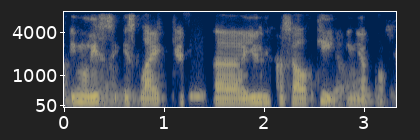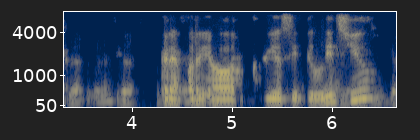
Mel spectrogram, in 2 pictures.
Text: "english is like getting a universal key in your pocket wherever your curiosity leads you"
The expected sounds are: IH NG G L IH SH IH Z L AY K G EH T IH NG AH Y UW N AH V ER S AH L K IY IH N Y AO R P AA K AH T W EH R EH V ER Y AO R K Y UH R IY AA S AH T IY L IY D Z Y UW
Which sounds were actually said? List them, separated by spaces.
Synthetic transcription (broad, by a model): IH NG G L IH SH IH S L AY K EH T AH Y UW N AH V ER S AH L K IY IH N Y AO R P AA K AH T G R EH F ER Y AO R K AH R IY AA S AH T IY L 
